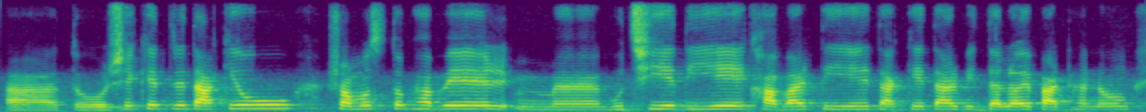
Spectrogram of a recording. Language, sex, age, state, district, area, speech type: Bengali, female, 45-60, West Bengal, Purulia, urban, spontaneous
